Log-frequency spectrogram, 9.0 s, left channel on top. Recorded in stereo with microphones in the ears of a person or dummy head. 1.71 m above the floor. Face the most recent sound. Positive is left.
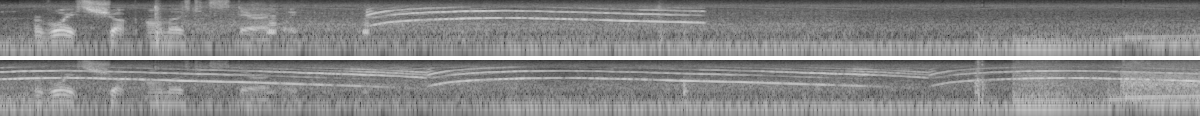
turn(degrees=40)  # may be behind; listen again after turning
